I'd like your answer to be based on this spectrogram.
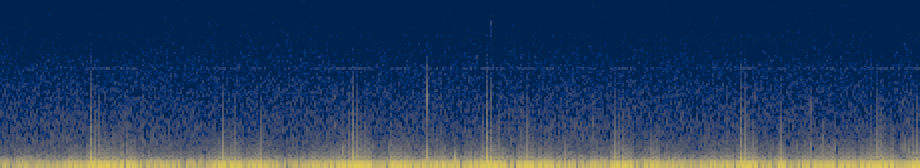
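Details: Close-miked stomach growling recorded for body ASMR: low gurgling and rumbling thumps over a steady hum, gas and fluid moving through the gut (borborygmi).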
